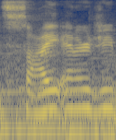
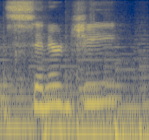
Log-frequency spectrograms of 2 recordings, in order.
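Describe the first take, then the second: First: It begins with 'sigh', then the word energy. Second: It begins with 'sin', like the word synergy. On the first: "but I always said Psi Energy" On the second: "I think you pronounce it Synergy"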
